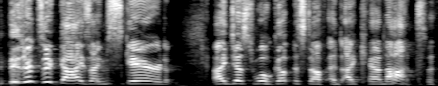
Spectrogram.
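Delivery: mock scared student. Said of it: "mocking texts".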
